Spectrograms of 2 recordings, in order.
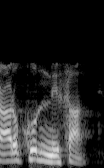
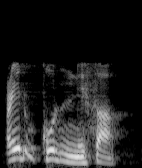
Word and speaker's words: عرق النساء: لوگ بولتے ہیں عرق النساء، صحیح تلفظ ناظرین اس کا عرق النساء،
